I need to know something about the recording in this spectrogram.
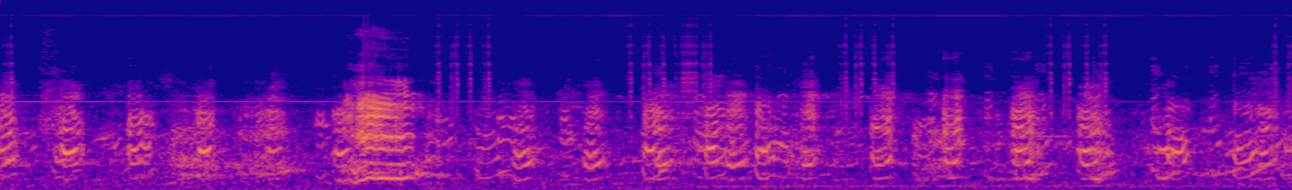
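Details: A crowd of California sea lions piled together, recorded with ambient sound; overlapping harsh, wavering barks and moans come steadily from several animals at once, with one louder, rougher outburst near the third second.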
